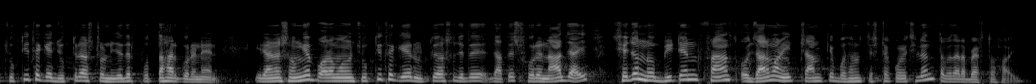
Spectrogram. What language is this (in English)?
Bangla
